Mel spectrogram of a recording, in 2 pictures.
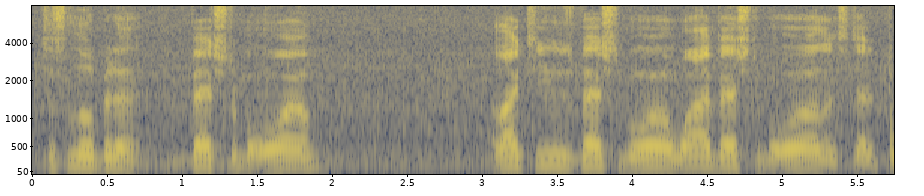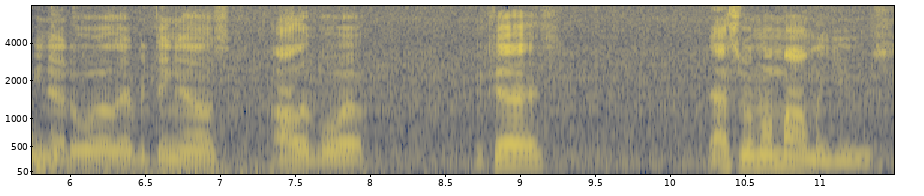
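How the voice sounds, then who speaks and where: With fairly even intonation and a moderate pace, a middle-aged American man runs through camp cooking for his outdoor cooking channel. His chat is casual, folksy and thought-out-loud, and the outdoor audio has a loud ambient rumble.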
